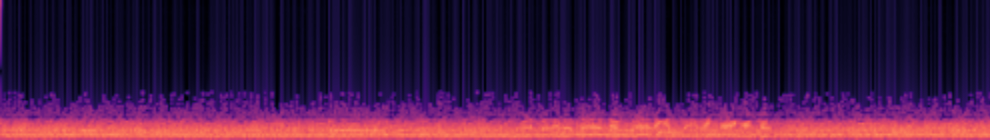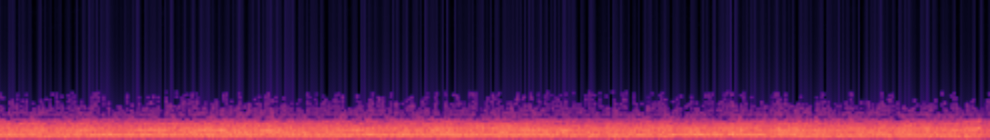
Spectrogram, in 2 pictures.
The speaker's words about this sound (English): Here comes Pete Rose to the plate. And Pete Rose is being roundly booed by the crowd here.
